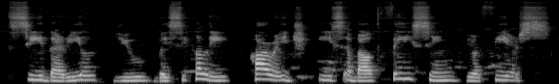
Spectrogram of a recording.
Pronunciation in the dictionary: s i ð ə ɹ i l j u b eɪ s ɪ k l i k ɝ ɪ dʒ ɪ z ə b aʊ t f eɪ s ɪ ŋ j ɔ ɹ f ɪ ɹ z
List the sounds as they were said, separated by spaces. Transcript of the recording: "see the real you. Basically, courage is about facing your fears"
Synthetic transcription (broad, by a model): s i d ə ɹ i l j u b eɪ s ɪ k l i k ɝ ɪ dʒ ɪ s ə b aʊ t f eɪ s ɪ ŋ j ɔ ɹ f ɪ ɹ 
